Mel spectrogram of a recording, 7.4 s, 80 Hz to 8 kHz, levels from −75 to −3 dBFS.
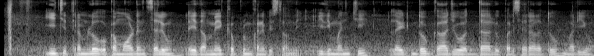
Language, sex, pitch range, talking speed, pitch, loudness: Telugu, male, 100-110 Hz, 135 wpm, 105 Hz, -17 LUFS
